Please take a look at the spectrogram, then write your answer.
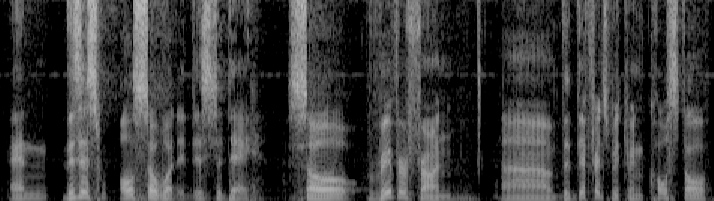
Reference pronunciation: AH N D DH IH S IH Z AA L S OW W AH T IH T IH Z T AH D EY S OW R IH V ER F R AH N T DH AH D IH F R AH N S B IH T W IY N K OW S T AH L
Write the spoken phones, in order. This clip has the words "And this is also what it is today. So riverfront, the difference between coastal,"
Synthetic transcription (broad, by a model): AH N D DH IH S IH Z AA L S OW W AH T IH T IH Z T AH D EY S OW R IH V ER F R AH N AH DH AH D IH F R AH N S B IH T W IY N K OW S T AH L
